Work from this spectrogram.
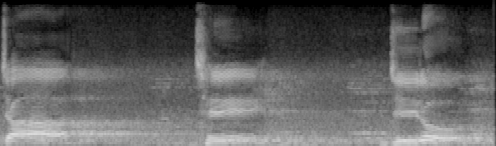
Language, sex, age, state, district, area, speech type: Punjabi, male, 18-30, Punjab, Fazilka, rural, read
